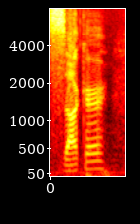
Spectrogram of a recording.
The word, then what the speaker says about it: Socke: And now it looks like Socke, and in fact it is German for sock, but it's pronounced Socke.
